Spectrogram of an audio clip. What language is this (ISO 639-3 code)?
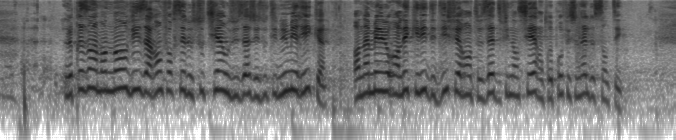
fra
